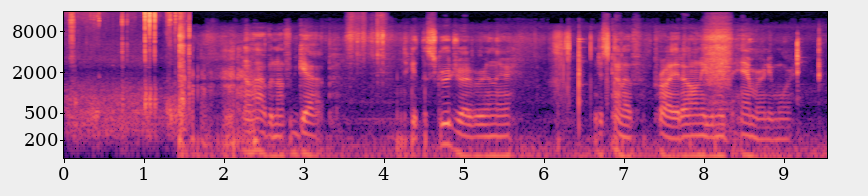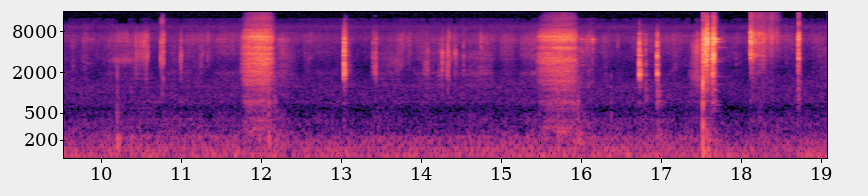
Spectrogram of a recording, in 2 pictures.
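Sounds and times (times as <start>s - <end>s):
screwdriver scraping metal: 8.0s - 8.5s.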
